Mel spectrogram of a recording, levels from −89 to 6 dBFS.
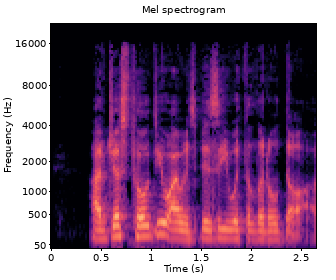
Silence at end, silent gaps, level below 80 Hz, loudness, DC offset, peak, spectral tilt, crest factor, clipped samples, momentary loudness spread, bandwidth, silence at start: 0 s; none; -60 dBFS; -20 LUFS; under 0.1%; -2 dBFS; -4.5 dB/octave; 18 dB; under 0.1%; 6 LU; 16.5 kHz; 0.4 s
